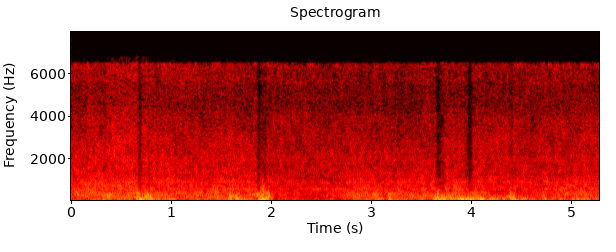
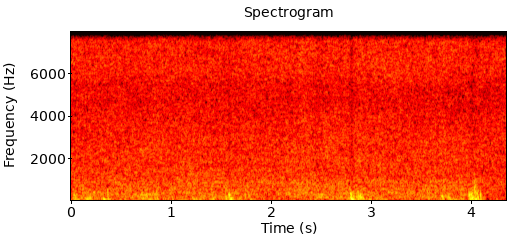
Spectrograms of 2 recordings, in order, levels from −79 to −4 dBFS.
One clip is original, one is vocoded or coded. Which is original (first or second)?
second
